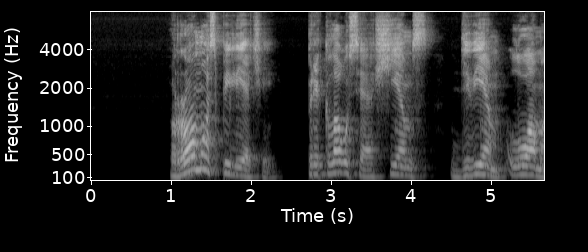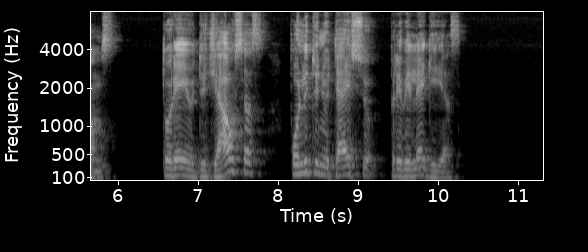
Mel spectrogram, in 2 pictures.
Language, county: Lithuanian, Kaunas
